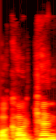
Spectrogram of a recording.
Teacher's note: dediğimde buradaki Ken zarf fiil ekinin tek bir form atı vardır a kalın A kalın ama Ken ekine geldiğimde e incedir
